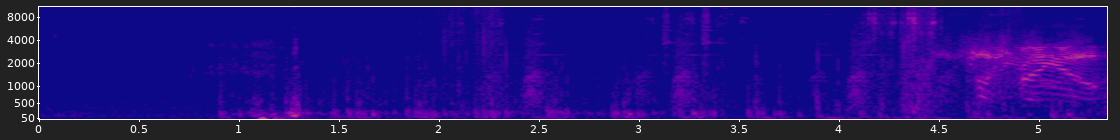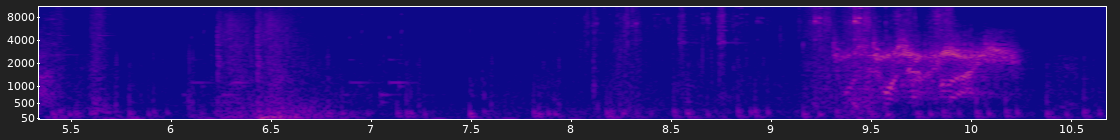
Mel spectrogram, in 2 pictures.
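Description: Footsteps patter quickly on hard ground.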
